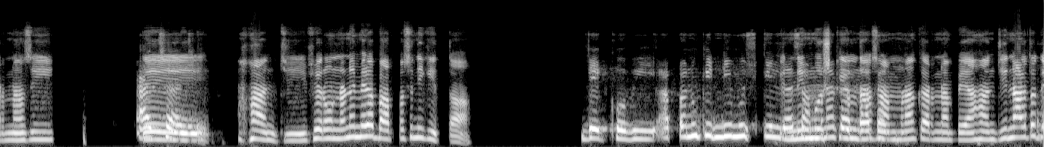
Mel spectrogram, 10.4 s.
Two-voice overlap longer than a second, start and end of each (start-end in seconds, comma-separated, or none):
7.8-9.2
